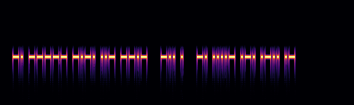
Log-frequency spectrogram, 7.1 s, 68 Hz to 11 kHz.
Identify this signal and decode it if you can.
Morse code, heard as a keyed tone, about 30 wpm, 700 Hz. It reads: N0CUQ DE N4RLA
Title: USA Callsign DE Callsign - 5 Characters - 30wpm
